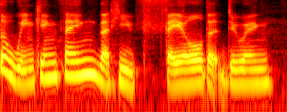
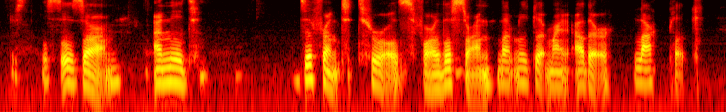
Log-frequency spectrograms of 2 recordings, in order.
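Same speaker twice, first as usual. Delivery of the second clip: hushed whispered aside; 7 dB quieter than usual. Speaking in character while pretending to switch lockpicks: whispering in character. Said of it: "kinda whispering over towards Shahar".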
